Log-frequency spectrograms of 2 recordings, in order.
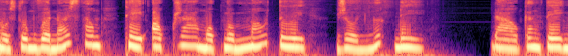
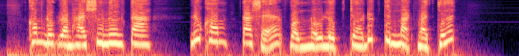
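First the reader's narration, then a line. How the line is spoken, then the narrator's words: Urgent loud shout. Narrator (Vietnamese): Lệnh Hồ Xuân thấy sư nương lâm vào tình thế nguy hiểm, hắn vội quát to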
